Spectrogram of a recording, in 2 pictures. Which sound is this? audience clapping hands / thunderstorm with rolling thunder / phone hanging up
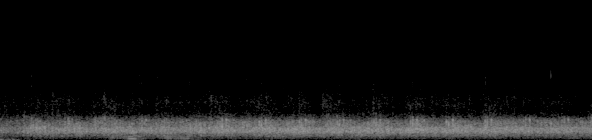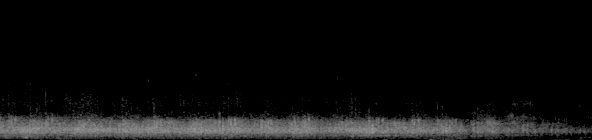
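audience clapping hands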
